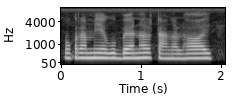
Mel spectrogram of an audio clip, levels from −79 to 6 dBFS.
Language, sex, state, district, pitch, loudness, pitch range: Magahi, female, Jharkhand, Palamu, 225 Hz, -14 LUFS, 215-230 Hz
